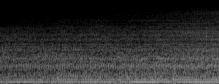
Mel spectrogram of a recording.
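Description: Motorcycle engine running at a steady pitch as the bike approaches, growing gradually louder.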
